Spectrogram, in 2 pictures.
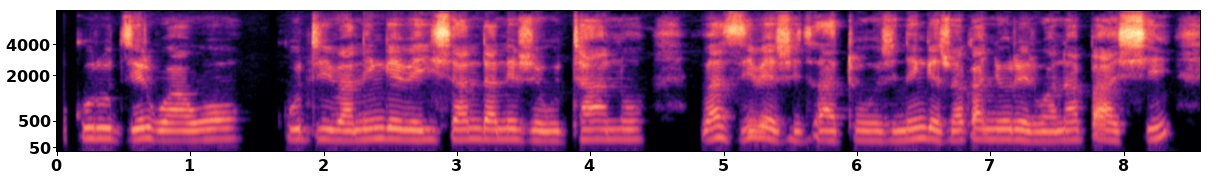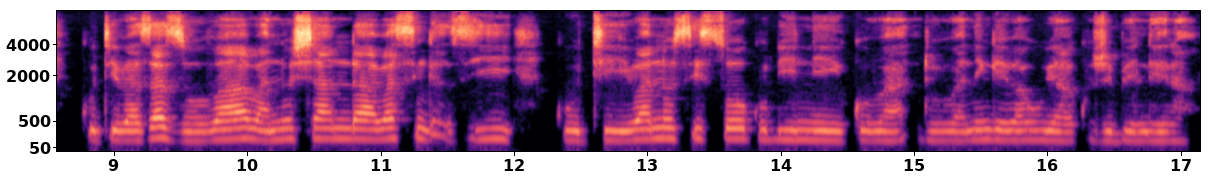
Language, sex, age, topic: Ndau, female, 25-35, health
